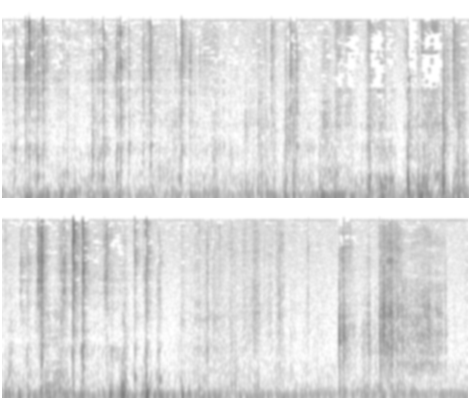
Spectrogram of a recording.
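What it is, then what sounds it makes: Cellophane-wrapped cardboard pack. A small, hollow rectangular cardboard cigarette pack, still in its plastic film, is held close to the microphone. Long nails tap and scratch it, and the wrapper crinkles. The result is a dense run of sharp, dry ticks and bright rustling that has almost no ring.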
